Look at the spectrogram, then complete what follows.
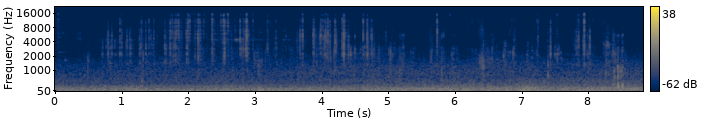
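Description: Cats chewing food: a quick, irregular run of crisp crunching clicks, thickest through the first half, over a steady low background rumble.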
